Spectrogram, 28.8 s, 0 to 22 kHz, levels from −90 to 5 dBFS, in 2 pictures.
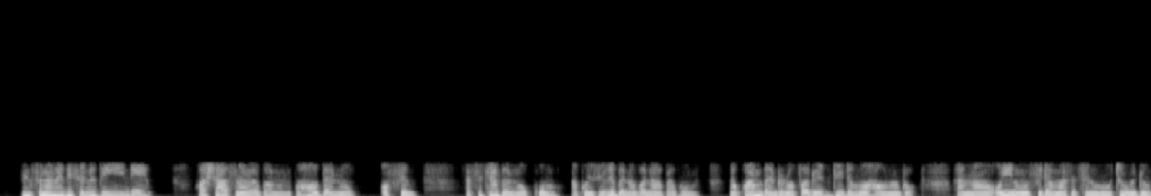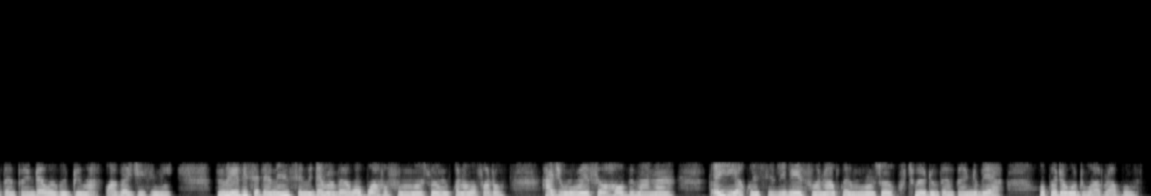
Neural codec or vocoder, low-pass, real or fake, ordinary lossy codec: none; 3.6 kHz; real; none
